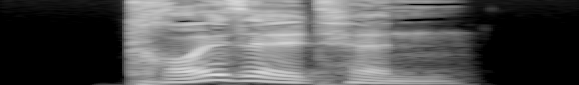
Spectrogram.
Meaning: inflection of kräuseln: 1. first/third-person plural preterite 2. first/third-person plural subjunctive II
- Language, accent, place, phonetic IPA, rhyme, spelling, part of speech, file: German, Germany, Berlin, [ˈkʁɔɪ̯zl̩tn̩], -ɔɪ̯zl̩tn̩, kräuselten, verb, De-kräuselten.ogg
